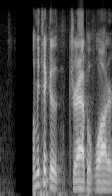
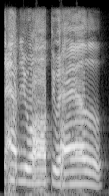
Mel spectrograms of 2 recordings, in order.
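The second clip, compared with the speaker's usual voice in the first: hammed-up howl of despair, much higher and louder, very slow; desperate dramatic cry; 8 semitones higher, 12 dB louder, much slower than usual. Rook mourning the eaten tacos, hammed-up anguished howl. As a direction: wail it like a ruined hero at the heavens. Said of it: "dramatically raises his arms in desperation".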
